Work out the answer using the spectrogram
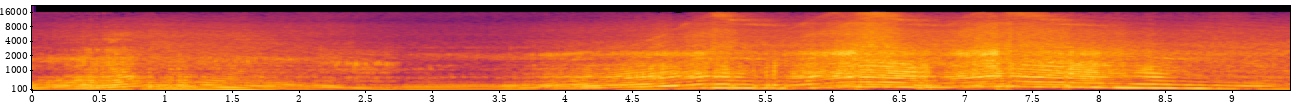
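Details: Toyota Tercel with rebuilt 4E-FTE turbo swap, metal head gasket (190 psi compression all cylinders), near 3-inch exhaust with catalytic converter; crisp revs climb and drop smoothly, even exhaust note, no knock or rattle: normal revving.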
